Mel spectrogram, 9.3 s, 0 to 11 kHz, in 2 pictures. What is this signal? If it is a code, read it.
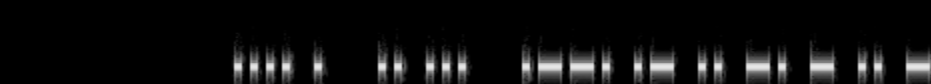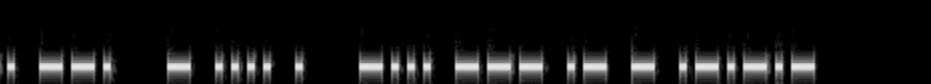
Morse code, heard as a keyed tone, about 30 wpm, 700 Hz. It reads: HE IS PAINTING THE BOAT.
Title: Sentences from Top 1000 Words - Review Part 6 - 30wpm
